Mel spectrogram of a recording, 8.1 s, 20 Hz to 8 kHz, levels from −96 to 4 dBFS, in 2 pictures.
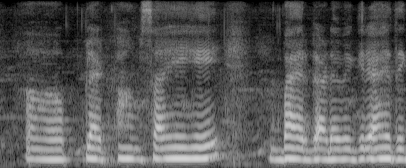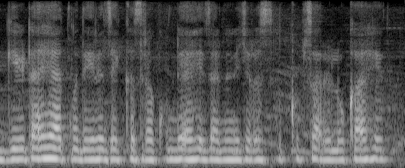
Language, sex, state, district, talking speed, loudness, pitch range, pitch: Marathi, female, Maharashtra, Solapur, 150 wpm, -22 LUFS, 175-190 Hz, 180 Hz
